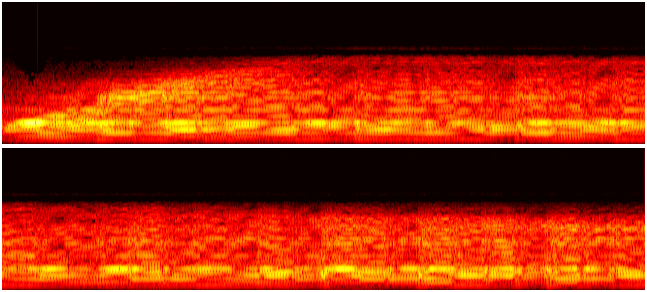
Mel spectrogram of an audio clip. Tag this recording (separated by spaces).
drone synth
